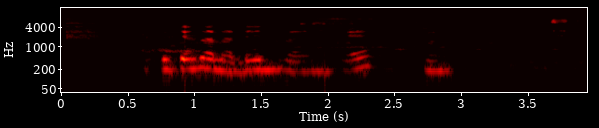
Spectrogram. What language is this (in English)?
Swahili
